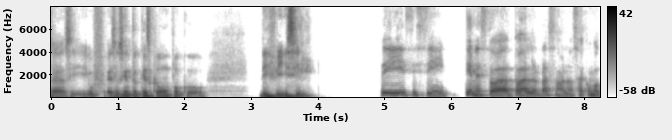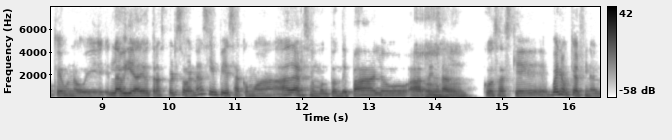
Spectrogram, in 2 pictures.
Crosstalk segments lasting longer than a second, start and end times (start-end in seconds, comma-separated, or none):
none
